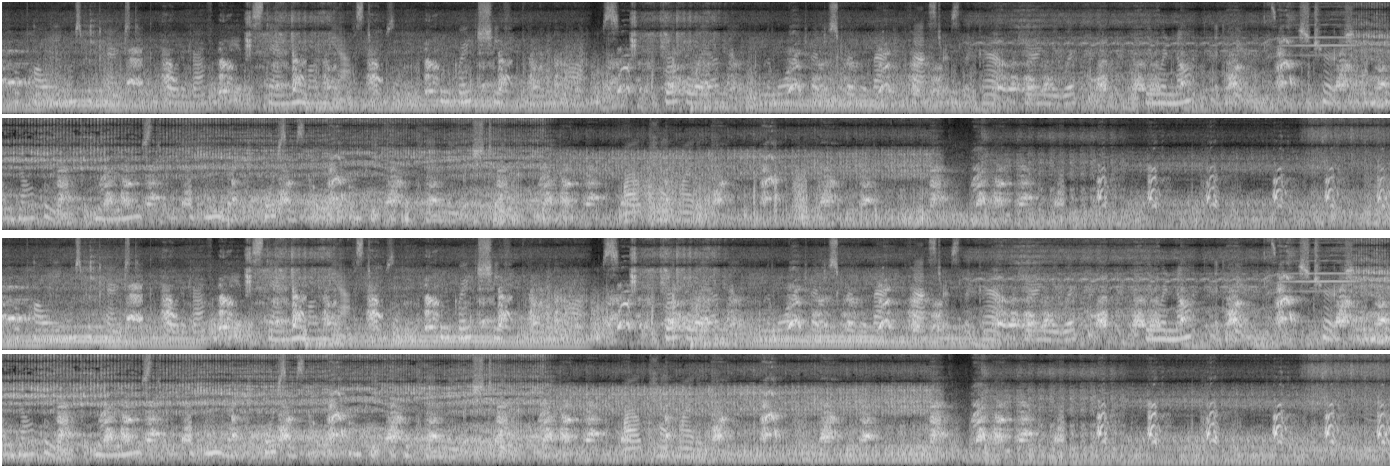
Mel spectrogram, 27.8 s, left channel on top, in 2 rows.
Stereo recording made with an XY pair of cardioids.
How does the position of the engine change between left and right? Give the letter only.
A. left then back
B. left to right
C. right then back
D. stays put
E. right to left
D.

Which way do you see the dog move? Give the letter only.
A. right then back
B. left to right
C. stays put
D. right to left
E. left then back
C.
